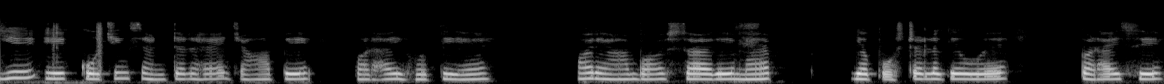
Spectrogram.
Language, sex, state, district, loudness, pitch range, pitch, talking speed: Hindi, female, Chhattisgarh, Sarguja, -19 LUFS, 240-255 Hz, 245 Hz, 115 wpm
